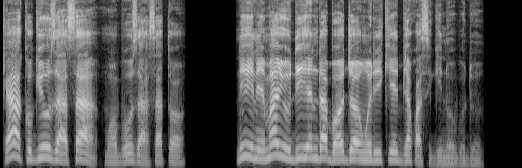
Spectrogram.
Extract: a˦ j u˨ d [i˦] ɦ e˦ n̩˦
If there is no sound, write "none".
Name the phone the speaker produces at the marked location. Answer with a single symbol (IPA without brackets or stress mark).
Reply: i˦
